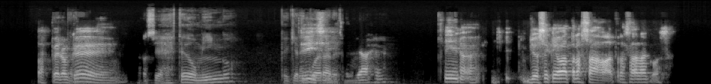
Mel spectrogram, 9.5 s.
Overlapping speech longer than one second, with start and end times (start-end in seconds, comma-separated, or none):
none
